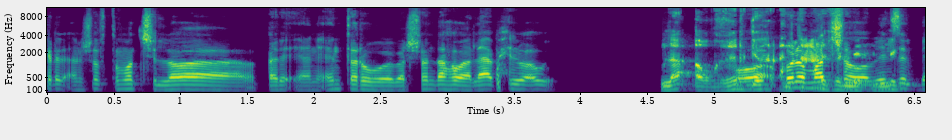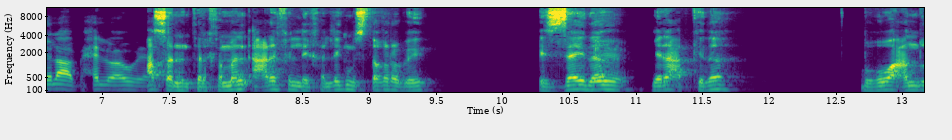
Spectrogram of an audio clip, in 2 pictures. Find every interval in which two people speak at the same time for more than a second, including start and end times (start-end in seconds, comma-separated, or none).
5.1-6.5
